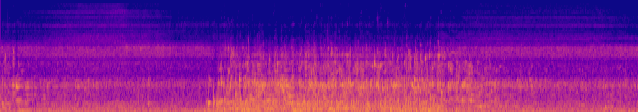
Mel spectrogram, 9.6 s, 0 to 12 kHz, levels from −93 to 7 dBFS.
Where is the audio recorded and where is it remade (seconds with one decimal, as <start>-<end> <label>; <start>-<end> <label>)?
0.0-4.4 recorded; 4.4-7.2 remade; 7.2-9.6 recorded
